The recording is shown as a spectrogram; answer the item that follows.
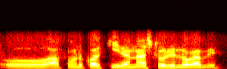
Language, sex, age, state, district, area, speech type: Odia, male, 45-60, Odisha, Nuapada, urban, conversation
